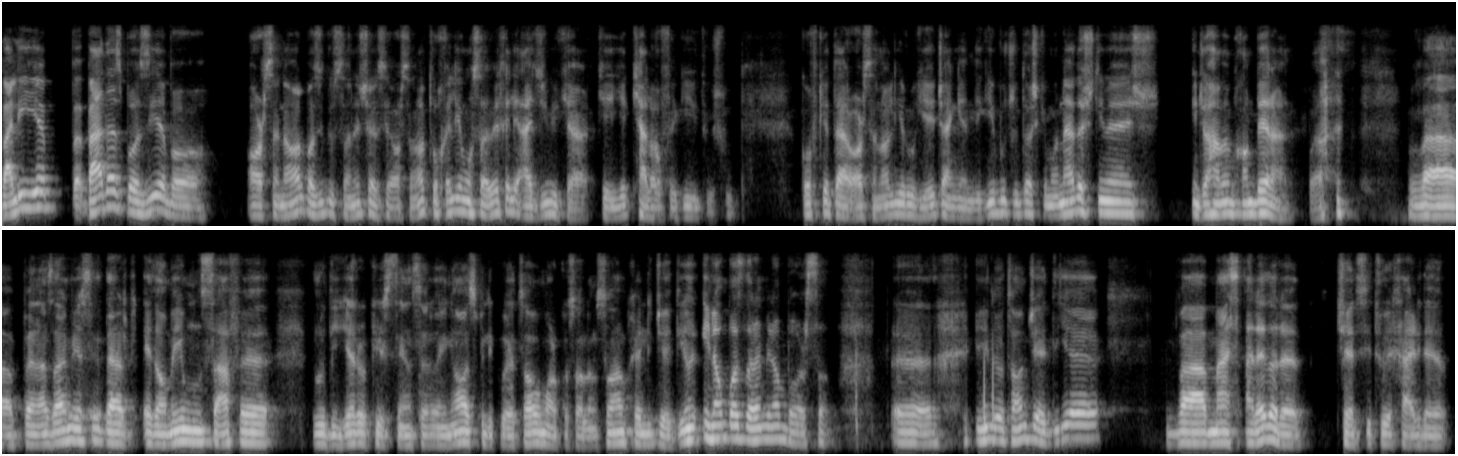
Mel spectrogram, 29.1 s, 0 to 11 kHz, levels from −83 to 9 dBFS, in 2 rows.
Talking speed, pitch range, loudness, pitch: 155 wpm, 105-130 Hz, -20 LUFS, 115 Hz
